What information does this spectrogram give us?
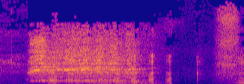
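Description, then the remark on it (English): A horse lets out one loud, quavering whinny lasting over a second, followed by a brief pause and a short snorting call at the end. “Why do they still have those horse cops, by the way?”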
